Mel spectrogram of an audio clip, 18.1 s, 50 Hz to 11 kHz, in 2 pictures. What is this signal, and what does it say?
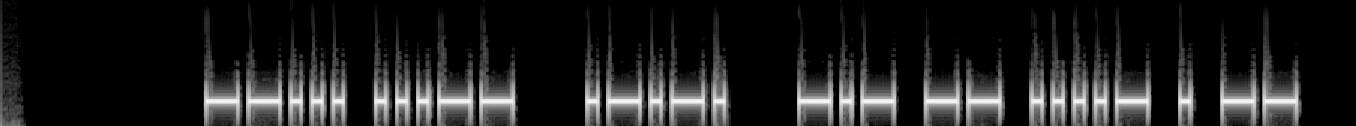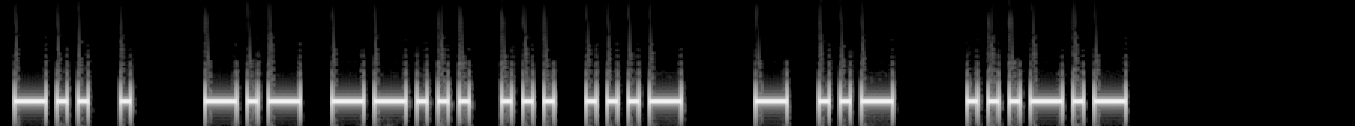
Morse code, heard as a keyed tone, about 17 wpm, 700 Hz. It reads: 73 <AR> KM4EM DE K7SV TU <SK>
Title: Practice QSO - Exchange 4 - Ending - 17wpm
